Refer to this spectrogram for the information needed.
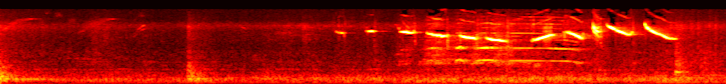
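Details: Tutor song of a ruddy-breasted seedeater for teaching captive birds. Faint notes lead into a bright series of clear whistles dropping in pitch, then several fast swooping, upward-flicked notes before it stops.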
